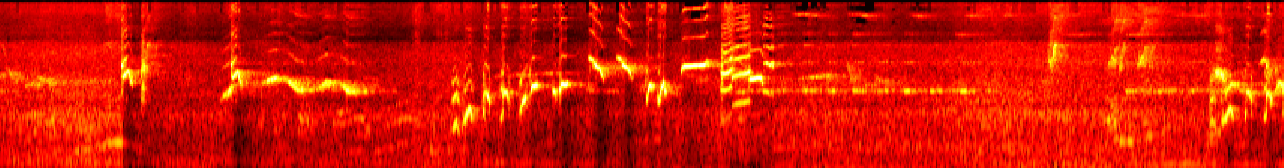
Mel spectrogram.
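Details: Oriental magpie-robin singing a rough, sharp mimicking song meant to provoke rivals: harsh buzzy notes and quick high whistled slurs in a rapid burst, then quieter pauses, over a low hum.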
